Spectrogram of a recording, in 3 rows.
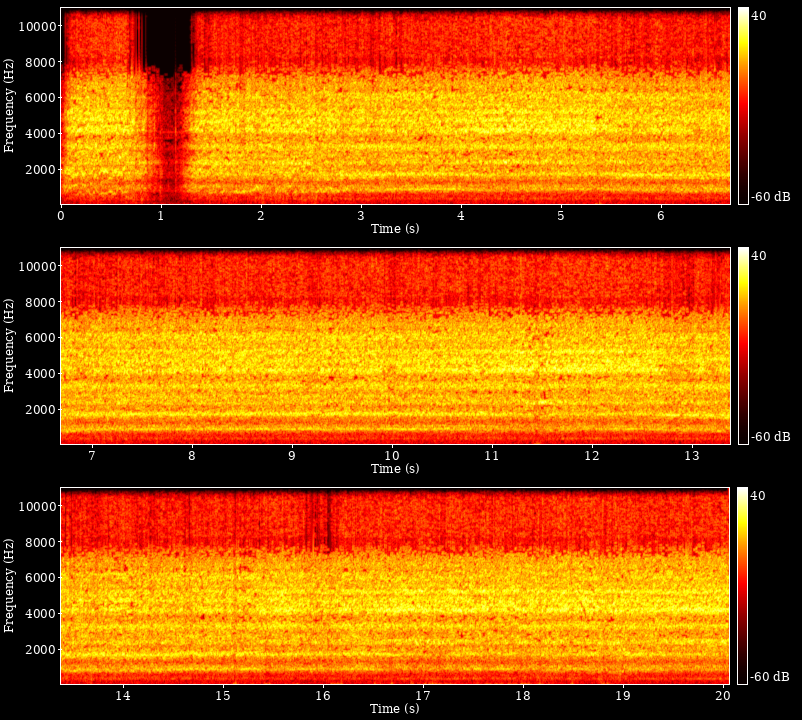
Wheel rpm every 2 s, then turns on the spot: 100, 200, 220, 220, 230, 230, 210, 220, 230, 220.
none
